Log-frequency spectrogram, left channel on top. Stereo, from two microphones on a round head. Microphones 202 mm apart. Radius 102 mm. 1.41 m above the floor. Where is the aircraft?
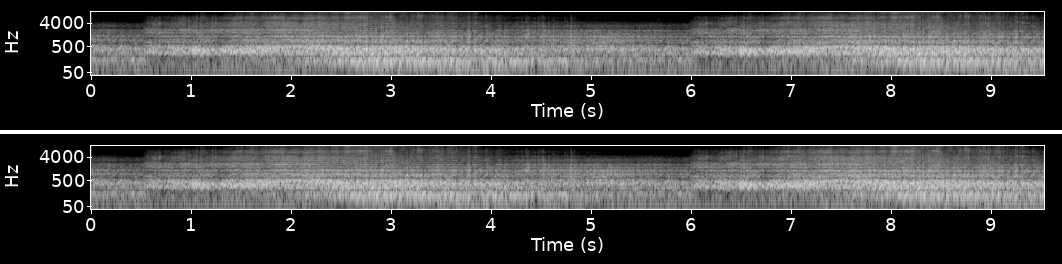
5° right (ahead or behind); by 9.6 s 15° right (ahead or behind).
